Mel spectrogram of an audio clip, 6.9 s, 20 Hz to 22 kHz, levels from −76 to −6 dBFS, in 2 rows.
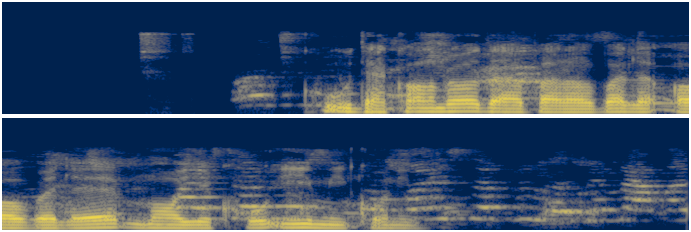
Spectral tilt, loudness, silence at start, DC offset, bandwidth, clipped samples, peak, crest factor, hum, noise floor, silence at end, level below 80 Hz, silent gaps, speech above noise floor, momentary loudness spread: -7.5 dB/octave; -17 LUFS; 0.7 s; under 0.1%; 7.6 kHz; under 0.1%; -2 dBFS; 16 dB; none; -42 dBFS; 0 s; -52 dBFS; none; 25 dB; 19 LU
